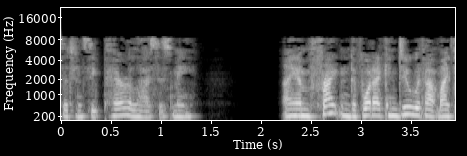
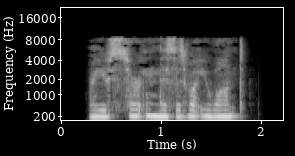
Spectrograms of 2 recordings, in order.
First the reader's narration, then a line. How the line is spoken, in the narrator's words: Devon says quietly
